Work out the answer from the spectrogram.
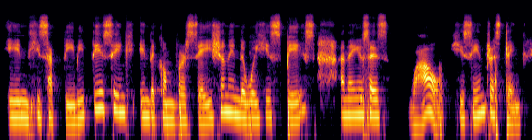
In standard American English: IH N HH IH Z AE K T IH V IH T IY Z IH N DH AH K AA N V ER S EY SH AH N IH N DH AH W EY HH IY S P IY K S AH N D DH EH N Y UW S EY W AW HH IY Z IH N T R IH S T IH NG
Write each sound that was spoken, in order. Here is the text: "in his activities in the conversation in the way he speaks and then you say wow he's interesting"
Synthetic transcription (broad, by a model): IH N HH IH S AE K T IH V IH T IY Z IH N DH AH K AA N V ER S EY SH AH N IH N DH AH W EY HH IY S P IY K S AH N D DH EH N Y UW S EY W AW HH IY S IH N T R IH S T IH NG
